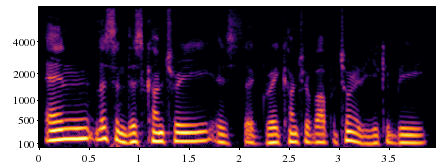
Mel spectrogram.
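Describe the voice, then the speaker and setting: Mellow New York-accented man in his fifties. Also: medium pitch, brisk, dry recording, clean studio sound. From Colombia. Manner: relaxed, chatty, laughs between points. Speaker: retired police officer, interview guest. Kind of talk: casual storytelling in an interview.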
